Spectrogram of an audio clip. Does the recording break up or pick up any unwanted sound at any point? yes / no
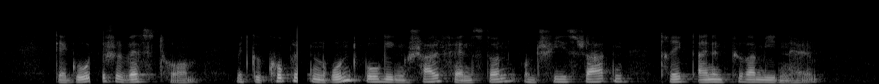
yes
